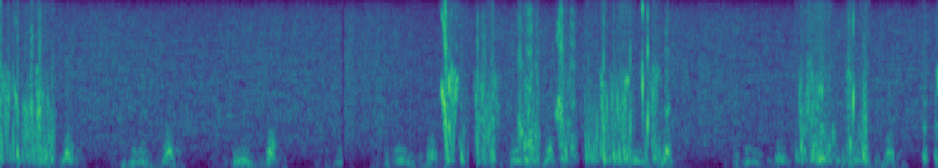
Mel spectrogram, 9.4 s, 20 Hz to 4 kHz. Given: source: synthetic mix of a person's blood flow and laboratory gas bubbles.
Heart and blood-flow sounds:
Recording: Doppler ultrasound of blood flow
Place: precordium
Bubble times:
0.00-0.56 s: bubbles
4.38-4.68 s: bubbles
4.73-5.01 s: bubbles
5.17-5.40 s: bubbles
5.54-5.78 s: bubbles
5.83-6.63 s: bubbles
7.94-8.70 s: bubbles
9.22-9.29 s: bubbles
9.34-9.39 s: bubbles
From the record:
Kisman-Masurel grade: 333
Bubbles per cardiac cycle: rolling drumbeat, 9 or more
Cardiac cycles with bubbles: 50 to 99%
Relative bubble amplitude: loud (0.450 to 0.775)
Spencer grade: 3 (all of the cardiac periods contain showers or single bubble signals, but not dominating or overriding the cardiac motion signals)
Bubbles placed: only in the low amplitude regions of the cardiac cycle

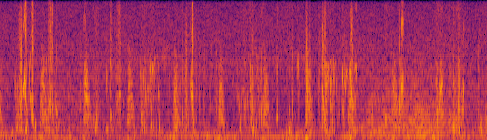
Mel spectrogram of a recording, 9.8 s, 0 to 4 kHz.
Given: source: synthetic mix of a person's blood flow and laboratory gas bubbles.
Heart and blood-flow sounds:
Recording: Doppler ultrasound of blood flow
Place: subclavian vein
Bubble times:
0.29-0.76 s: bubbles
0.89-1.21 s: bubbles
1.65-1.75 s: bubbles
1.85-1.99 s: bubbles
2.10-2.48 s: bubbles
2.78-3.23 s: bubbles
3.46-3.93 s: bubbles
4.72-5.27 s: bubbles
5.51-5.58 s: bubbles
5.73-5.84 s: bubbles
5.93-5.99 s: bubbles
6.42-7.21 s: bubbles
7.42-7.48 s: bubbles
7.67-7.77 s: bubbles
7.96-8.13 s: bubbles
8.28-8.43 s: bubbles
8.70-8.87 s: bubbles
8.96-9.29 s: bubbles
9.68-9.76 s: bubbles
From the record:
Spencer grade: 3 (all of the cardiac periods contain showers or single bubble signals, but not dominating or overriding the cardiac motion signals)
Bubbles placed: anywhere in the cardiac cycle

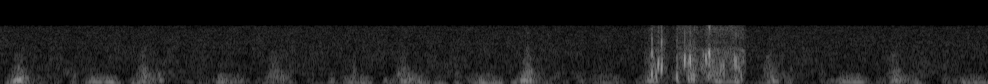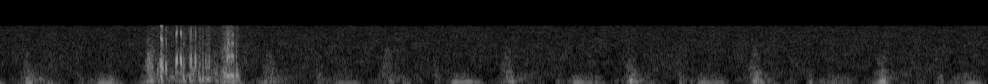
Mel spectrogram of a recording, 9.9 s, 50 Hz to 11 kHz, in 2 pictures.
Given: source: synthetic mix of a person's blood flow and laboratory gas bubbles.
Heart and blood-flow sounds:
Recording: Doppler ultrasound of blood flow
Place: precordium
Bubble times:
3.23-3.74 s: bubbles
5.67-6.18 s: bubbles
From the record:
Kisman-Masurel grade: 213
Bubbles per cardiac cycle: several, 3 to 8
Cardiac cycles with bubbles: 1 to 10%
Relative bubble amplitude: loud (0.450 to 0.775)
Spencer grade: 1 (occasional bubble signal discernible with the cardiac motion signal, with majority of cardiac periods free of bubbles)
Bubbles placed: anywhere in the cardiac cycle

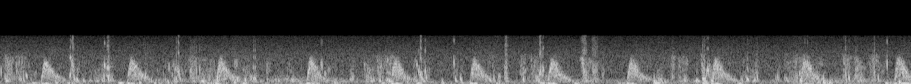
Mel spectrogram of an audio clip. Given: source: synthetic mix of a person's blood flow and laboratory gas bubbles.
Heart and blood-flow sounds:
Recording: Doppler ultrasound of blood flow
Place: subclavian vein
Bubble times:
0.00-0.39 s: bubbles
0.67-1.19 s: bubbles
1.40-2.29 s: bubbles
2.31-2.98 s: bubbles
3.18-3.37 s: bubbles
3.48-4.00 s: bubbles
4.12-4.30 s: bubbles
4.51-4.66 s: bubbles
4.87-5.11 s: bubbles
5.17-5.50 s: bubbles
5.79-6.05 s: bubbles
6.55-7.24 s: bubbles
7.38-7.61 s: bubbles
7.73-8.28 s: bubbles
8.39-8.91 s: bubbles
From the record:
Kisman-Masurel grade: 242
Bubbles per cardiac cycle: several, 3 to 8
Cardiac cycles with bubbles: 100%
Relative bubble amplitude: moderate (0.250 to 0.450)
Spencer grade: 3 (all of the cardiac periods contain showers or single bubble signals, but not dominating or overriding the cardiac motion signals)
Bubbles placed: anywhere in the cardiac cycle

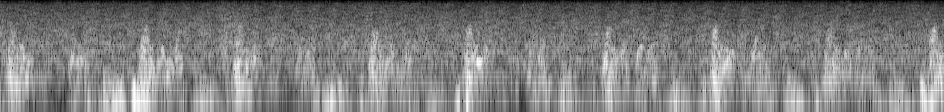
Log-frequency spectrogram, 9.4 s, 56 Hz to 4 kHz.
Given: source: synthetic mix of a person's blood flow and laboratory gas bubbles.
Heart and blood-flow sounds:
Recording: Doppler ultrasound of blood flow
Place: precordium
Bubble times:
no bubbles
From the record:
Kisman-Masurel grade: 000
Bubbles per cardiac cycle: 0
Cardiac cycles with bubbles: 0%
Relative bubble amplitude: no bubbles discernible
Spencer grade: 0 (complete lack of bubble signals)

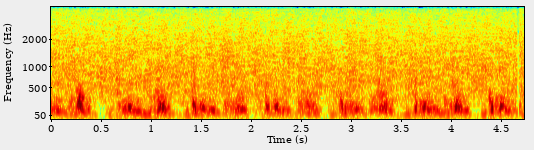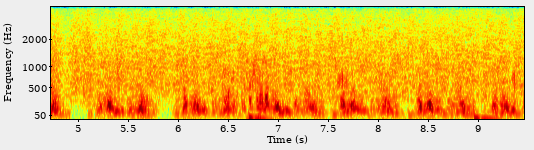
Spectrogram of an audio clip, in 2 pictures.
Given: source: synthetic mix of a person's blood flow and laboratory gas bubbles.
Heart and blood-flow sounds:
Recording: Doppler ultrasound of blood flow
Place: precordium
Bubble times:
4.36-4.45 s: bubbles
6.47-6.92 s: bubbles
7.54-7.70 s: bubbles
9.33-9.39 s: bubbles
From the record:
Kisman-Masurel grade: 122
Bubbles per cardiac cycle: 1 to 2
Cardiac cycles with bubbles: 10 to 50%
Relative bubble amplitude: moderate (0.250 to 0.450)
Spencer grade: 2 (many but less than half of the cardiac periods contain bubble signals, singularly or in groups)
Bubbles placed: anywhere in the cardiac cycle

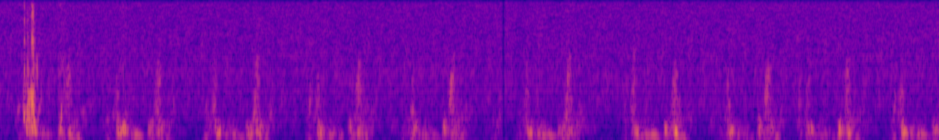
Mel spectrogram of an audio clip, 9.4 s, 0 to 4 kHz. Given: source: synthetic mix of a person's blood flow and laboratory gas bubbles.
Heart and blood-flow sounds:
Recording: Doppler ultrasound of blood flow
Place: precordium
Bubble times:
0.20-0.42 s: bubbles
0.58-0.66 s: bubbles
1.19-1.33 s: bubbles
From the record:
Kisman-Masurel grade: 123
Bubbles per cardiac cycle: 1 to 2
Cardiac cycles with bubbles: 10 to 50%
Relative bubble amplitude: loud (0.450 to 0.775)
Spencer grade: 2 (many but less than half of the cardiac periods contain bubble signals, singularly or in groups)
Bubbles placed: anywhere in the cardiac cycle

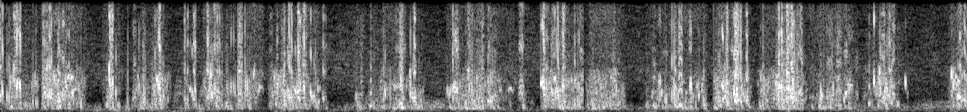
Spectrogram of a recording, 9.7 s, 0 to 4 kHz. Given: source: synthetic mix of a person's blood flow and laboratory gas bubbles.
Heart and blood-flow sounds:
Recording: Doppler ultrasound of blood flow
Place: subclavian vein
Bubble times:
0.00-0.89 s: bubbles
1.02-1.72 s: bubbles
1.80-2.64 s: bubbles
2.67-3.29 s: bubbles
3.52-4.26 s: bubbles
4.43-5.35 s: bubbles
5.40-6.27 s: bubbles
6.44-7.09 s: bubbles
7.13-8.59 s: bubbles
8.65-9.09 s: bubbles
9.47-9.68 s: bubbles
From the record:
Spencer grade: 4 (maximum detectable bubble signal sounding continuously throughout systole and diastole of every cardiac period, and overriding the amplitude of the normal cardiac signals)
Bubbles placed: anywhere in the cardiac cycle

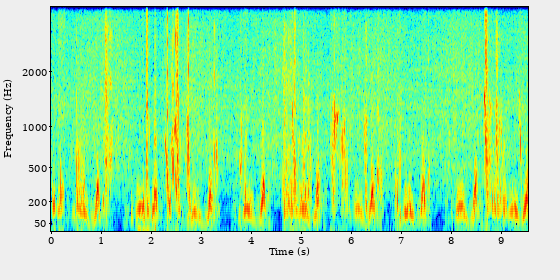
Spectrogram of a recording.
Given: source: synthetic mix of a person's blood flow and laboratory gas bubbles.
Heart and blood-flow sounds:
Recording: Doppler ultrasound of blood flow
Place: precordium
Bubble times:
0.00-0.28 s: bubbles
0.46-0.69 s: bubbles
1.01-1.25 s: bubbles
1.79-1.99 s: bubbles
2.25-2.60 s: bubbles
2.68-2.82 s: bubbles
3.22-3.35 s: bubbles
3.76-3.93 s: bubbles
4.61-5.21 s: bubbles
5.58-5.94 s: bubbles
6.24-6.34 s: bubbles
6.50-6.65 s: bubbles
6.86-7.01 s: bubbles
7.40-7.50 s: bubbles
7.52-7.57 s: bubbles
8.63-9.12 s: bubbles
9.33-9.42 s: bubbles
9.52-9.56 s: bubbles
From the record:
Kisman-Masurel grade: 242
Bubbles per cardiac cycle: several, 3 to 8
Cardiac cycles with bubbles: 100%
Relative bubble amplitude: moderate (0.250 to 0.450)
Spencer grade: 3 (all of the cardiac periods contain showers or single bubble signals, but not dominating or overriding the cardiac motion signals)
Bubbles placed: only in the low amplitude regions of the cardiac cycle

